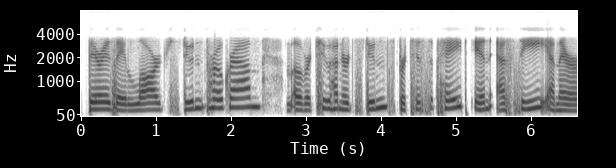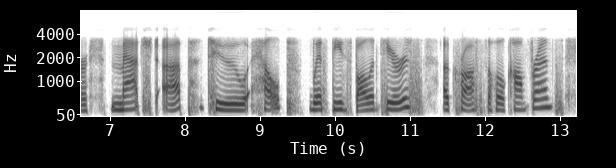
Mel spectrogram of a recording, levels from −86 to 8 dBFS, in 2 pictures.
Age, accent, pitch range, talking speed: 40-59, American, 170-205 Hz, 115 wpm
